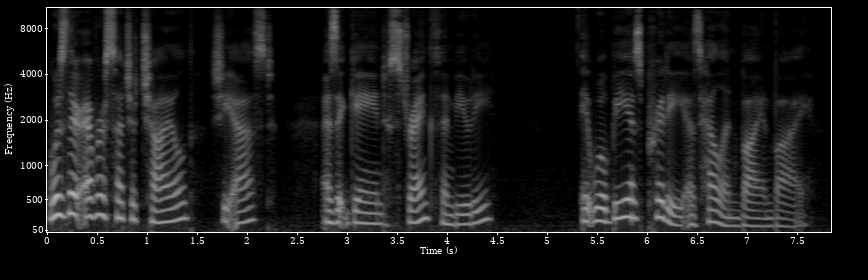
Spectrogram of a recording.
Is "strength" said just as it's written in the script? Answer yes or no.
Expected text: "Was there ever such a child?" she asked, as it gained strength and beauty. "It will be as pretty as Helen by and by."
yes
